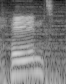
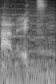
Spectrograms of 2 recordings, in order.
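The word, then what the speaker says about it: H'aanit: I've been pronouncing it Haint, but it's Hanit. Quite clearly Hanit, as well the way it's spelled.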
